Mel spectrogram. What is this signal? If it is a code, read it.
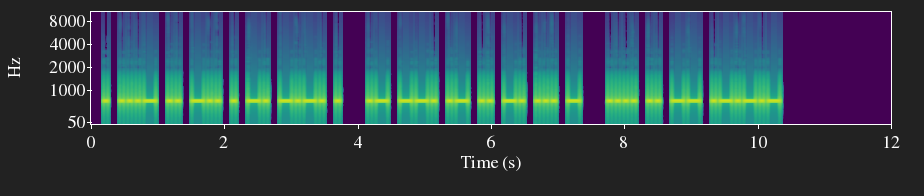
Morse code, heard as a keyed tone, about 20 wpm, 700 Hz. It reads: EVIDENCE AGAINST HIM.
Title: Sentences from Top 1300 Words 20wpm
